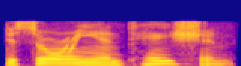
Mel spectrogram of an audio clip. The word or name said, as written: disorientation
